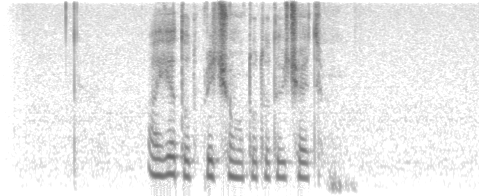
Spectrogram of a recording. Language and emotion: Russian, neutral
